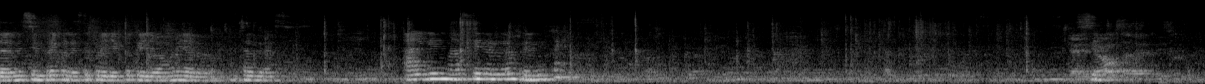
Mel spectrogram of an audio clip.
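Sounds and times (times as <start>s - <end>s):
quiet indistinct voices: 1.4s - 12.0s.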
